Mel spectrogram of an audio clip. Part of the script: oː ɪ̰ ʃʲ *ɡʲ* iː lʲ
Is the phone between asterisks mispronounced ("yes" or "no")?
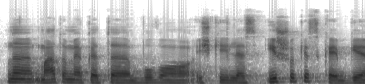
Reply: yes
